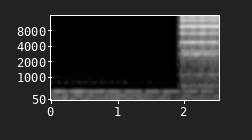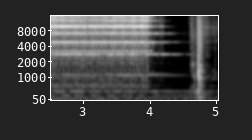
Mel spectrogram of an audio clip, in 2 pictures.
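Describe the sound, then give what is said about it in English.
A telephone bell rings steadily for about two seconds over a low hum, then stops abruptly, followed by a sharp click as General Talat Mahfouz lifts the receiver in the early hours of July 6, 2008, answering a call from President Bashar Assad. No one speaks. “In the early hours of July 6, 2008, General Talat Mahfouz picked up his phone.”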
